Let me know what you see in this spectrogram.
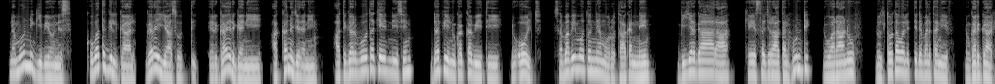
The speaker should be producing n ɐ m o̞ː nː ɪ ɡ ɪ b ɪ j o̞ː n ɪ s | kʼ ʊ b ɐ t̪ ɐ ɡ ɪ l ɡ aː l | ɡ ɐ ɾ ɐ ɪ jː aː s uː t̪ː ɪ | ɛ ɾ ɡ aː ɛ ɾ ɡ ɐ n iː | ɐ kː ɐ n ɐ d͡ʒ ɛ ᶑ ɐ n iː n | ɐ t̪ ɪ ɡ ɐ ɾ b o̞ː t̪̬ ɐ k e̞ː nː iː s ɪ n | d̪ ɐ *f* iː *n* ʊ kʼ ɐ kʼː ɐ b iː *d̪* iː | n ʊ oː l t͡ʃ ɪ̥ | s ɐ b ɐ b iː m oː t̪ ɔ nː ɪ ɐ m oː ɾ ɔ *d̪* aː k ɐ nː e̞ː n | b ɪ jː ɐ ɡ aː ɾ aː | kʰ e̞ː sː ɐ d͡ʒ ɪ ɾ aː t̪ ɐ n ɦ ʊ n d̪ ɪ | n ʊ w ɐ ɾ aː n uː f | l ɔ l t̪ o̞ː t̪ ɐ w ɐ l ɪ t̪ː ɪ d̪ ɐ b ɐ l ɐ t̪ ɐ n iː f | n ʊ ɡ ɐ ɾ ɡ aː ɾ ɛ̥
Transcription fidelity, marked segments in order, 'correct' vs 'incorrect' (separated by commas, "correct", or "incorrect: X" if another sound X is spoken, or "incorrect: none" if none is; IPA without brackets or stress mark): correct, correct, incorrect: t̪, incorrect: t̪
